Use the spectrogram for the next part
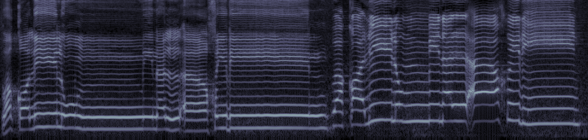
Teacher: قاف کو موٹا رکھنا ہے اور غنہ بھی کرنا ہے۔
